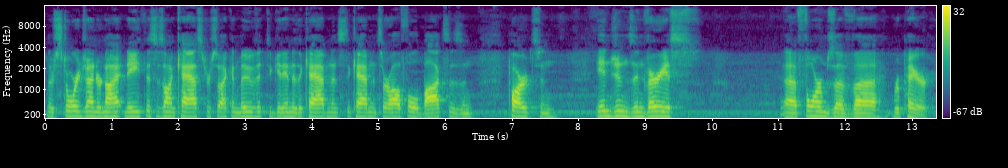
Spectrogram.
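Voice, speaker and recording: A man giving a casual, unscripted show-and-tell tour as a hobbyist, pointing things out item by item in a halting way. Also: on the high side, level tone, fairly bright tone.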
